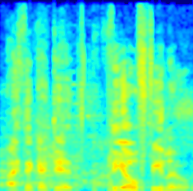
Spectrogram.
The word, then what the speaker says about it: Theophilou: Theophilou. It's supposed to be said phonetically.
